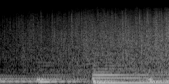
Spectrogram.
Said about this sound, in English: Right as we get closer to the prison, it's absolutely pouring. Saw a few forks of lightning. No thunder yet.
